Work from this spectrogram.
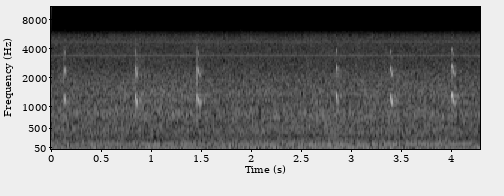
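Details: A little male toad stranded in a window well at a house peeps six times in just over four seconds, short clear chirps with bright overtones, evenly clustered with one brief pause midway, over quiet steady hiss.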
